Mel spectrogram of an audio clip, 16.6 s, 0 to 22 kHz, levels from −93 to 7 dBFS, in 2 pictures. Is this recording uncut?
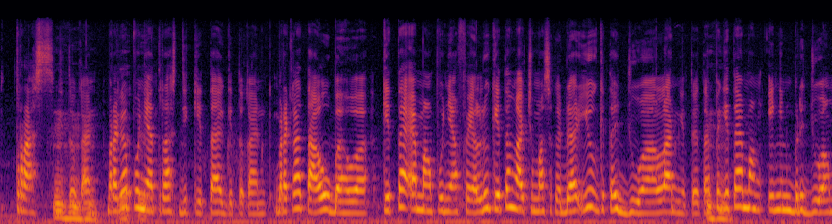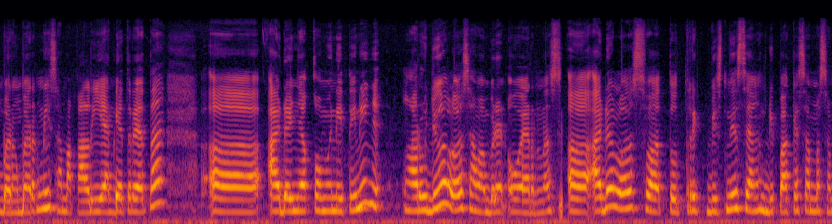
no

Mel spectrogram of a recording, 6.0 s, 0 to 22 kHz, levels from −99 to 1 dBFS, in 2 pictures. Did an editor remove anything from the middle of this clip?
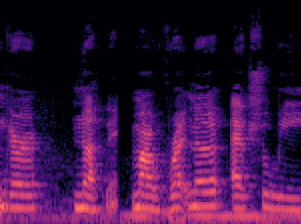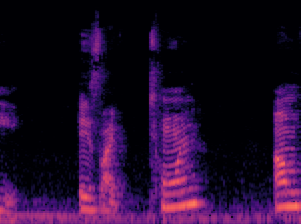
yes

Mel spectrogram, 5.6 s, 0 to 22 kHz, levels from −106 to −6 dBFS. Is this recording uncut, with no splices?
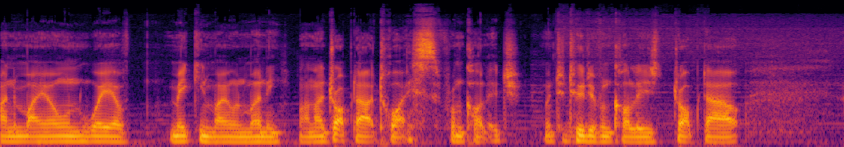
no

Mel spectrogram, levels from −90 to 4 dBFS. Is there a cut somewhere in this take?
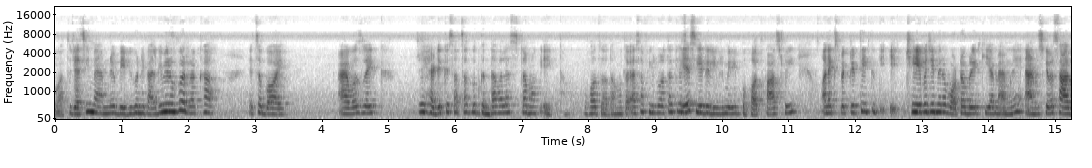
yes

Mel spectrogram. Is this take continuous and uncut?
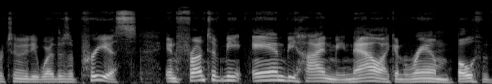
yes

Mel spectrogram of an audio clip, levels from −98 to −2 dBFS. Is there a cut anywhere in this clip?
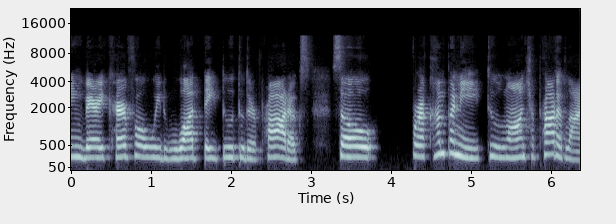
no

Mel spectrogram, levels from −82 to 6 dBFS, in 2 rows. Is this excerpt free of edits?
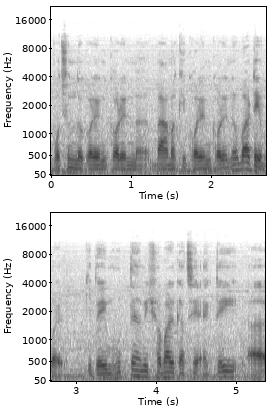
yes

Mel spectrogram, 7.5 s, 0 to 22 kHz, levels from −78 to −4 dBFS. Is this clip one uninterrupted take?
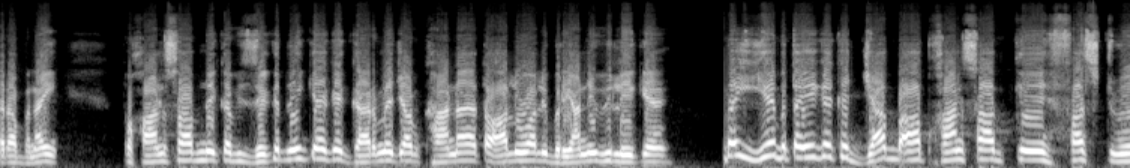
no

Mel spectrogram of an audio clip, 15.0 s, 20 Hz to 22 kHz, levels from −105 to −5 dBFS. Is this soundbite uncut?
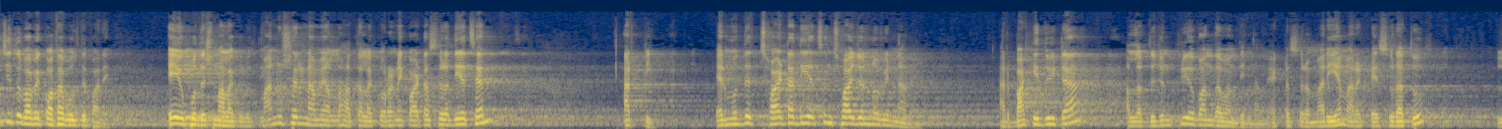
no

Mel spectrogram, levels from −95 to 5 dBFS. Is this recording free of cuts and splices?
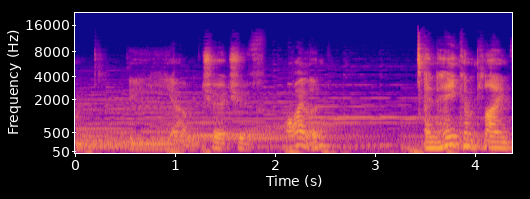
yes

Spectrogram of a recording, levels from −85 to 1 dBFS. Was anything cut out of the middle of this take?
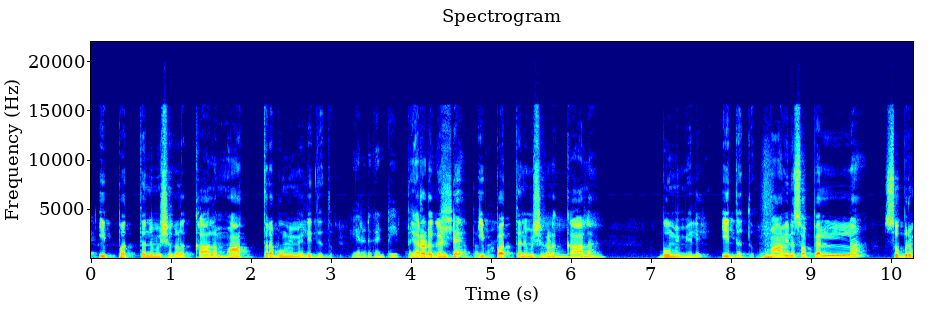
yes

